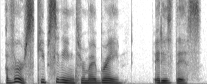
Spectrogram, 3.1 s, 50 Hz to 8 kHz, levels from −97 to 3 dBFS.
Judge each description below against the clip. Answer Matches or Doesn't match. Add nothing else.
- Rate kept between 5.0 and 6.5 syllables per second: Doesn't match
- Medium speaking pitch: Doesn't match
